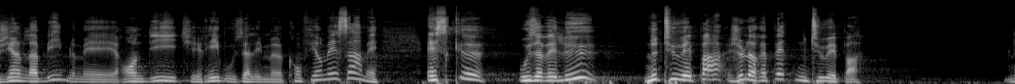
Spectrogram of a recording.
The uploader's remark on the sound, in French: Enregistré à l'église CVV, le 04/10/2020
